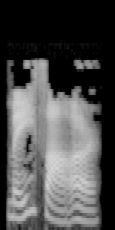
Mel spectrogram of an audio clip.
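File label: "没法儿", Mandarin Chinese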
